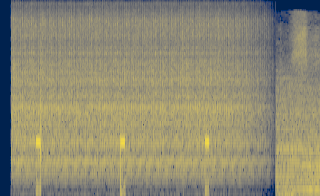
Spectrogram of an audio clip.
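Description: Film countdown leader sound effect: a steady projector-style hiss with three short beeps, one a second. Near the end the hiss cuts off and a Bollywood song with a singing voice begins.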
